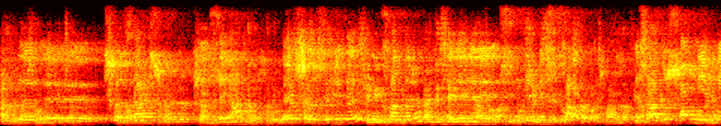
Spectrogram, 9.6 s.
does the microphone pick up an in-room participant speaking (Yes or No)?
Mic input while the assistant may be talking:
Yes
